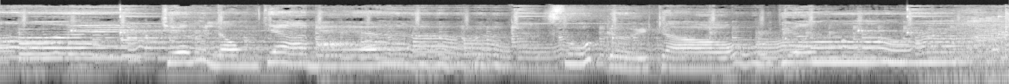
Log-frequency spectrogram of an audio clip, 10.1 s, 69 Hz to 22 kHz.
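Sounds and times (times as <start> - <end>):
woman singing with vibrato: 0.0 - 10.0.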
